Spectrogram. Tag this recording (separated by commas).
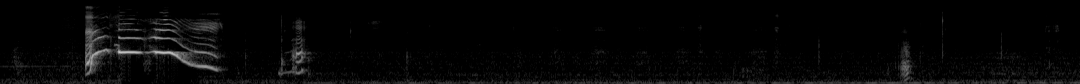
Laughter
